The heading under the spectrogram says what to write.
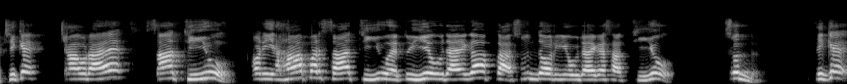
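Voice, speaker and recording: A woman's voice: on the high side, clean tone. A woman teaching a Hindi spelling lesson to ninth graders. She keeps asking her pupils questions, says "theek hai" again and again, and calls them "beta". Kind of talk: online class lesson for 9th graders.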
